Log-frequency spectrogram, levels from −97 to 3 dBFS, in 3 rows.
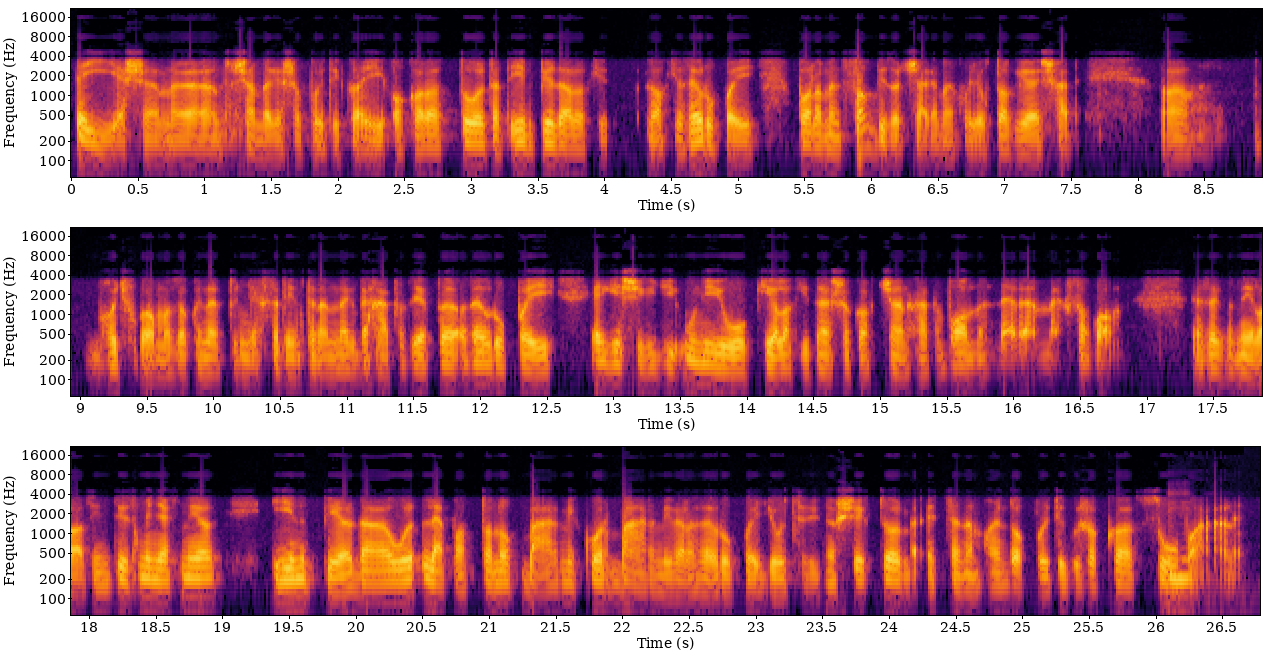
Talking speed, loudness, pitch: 130 wpm, -16 LUFS, 100 Hz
